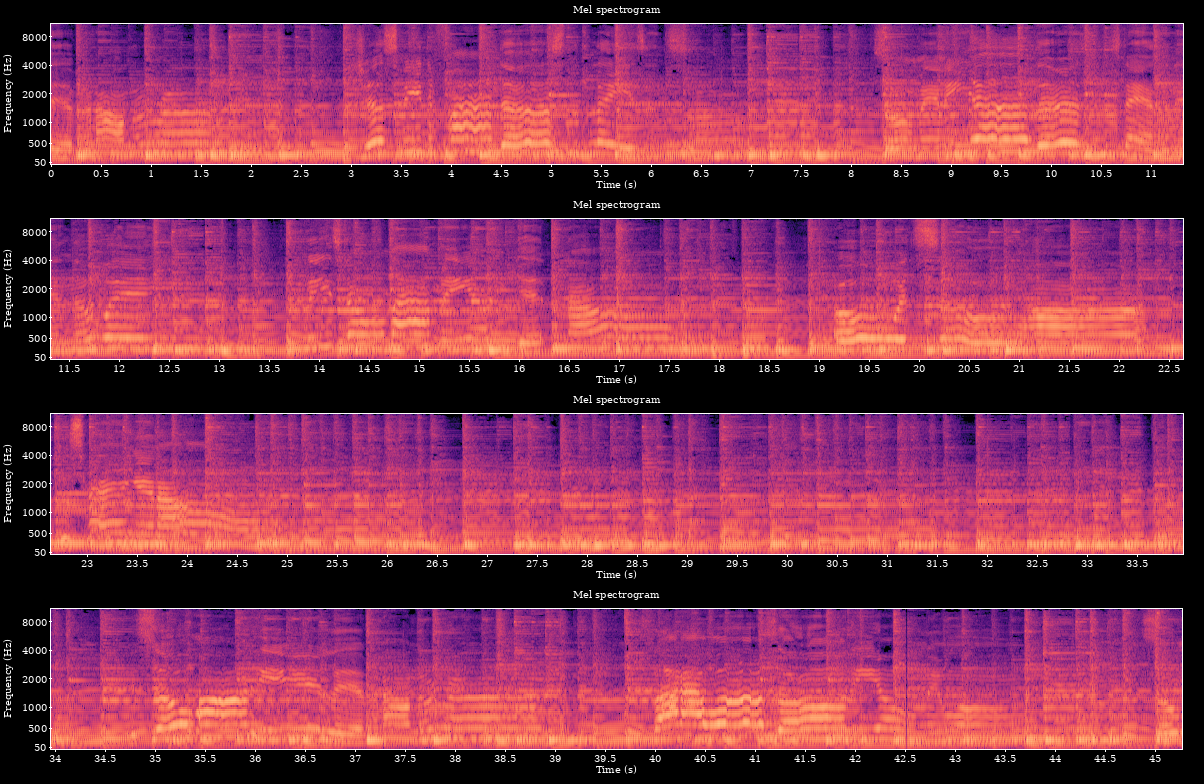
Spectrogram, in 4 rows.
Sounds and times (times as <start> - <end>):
Music: 0.0 - 45.2.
